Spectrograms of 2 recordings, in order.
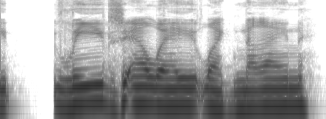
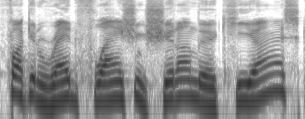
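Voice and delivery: ordinary talk, nothing marked

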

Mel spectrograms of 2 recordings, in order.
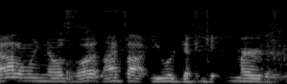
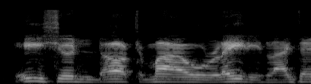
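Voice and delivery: slow, smoke-wrecked biker growl; drawled threat through a smoker's throat; heavy smoker voice; 3 semitones lower than usual. Retold or imitated. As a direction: imitate a menacing chain-smoking biker. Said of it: "I've had four hundred cigarettes today".

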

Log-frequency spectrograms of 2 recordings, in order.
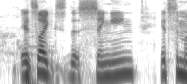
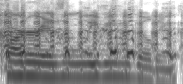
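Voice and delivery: announcer voice; 3 semitones higher, 9 dB louder, much slower than usual. Acted. Announcing exit, laughing.

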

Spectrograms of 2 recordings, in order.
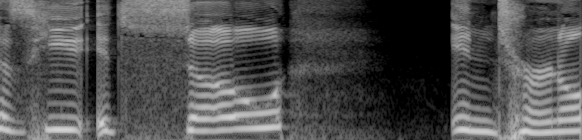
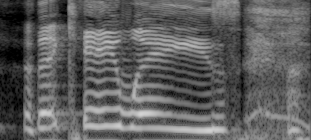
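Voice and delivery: giddy Kiwi cheer; 6 semitones higher, much slower than usual. Real, not acted. Giddy shouting about the Kiwis.

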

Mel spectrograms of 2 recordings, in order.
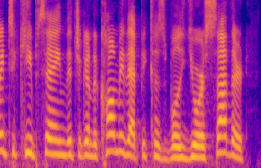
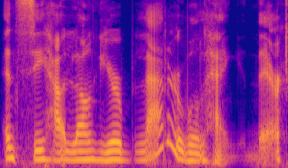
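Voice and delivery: mock menace; 6 semitones lower, 4 dB quieter, slower than usual. Teasing friend who needs bathroom.

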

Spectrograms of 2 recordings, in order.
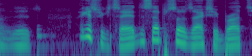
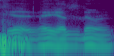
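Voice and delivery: mock casual greeting; 4 dB quieter than usual. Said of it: "I'm like".

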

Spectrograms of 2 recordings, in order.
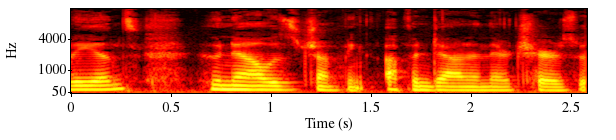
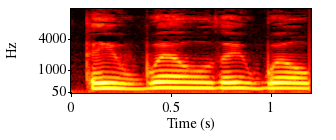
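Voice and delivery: mildly raised crowd cry; excited cry; 5 semitones higher, 4 dB louder than usual. A narrator's reading. Witches' audience cheering on their leader, mildly excited cry. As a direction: agree eagerly, a touch excited. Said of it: "cried the audience".

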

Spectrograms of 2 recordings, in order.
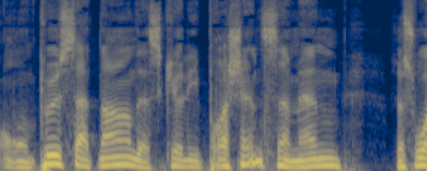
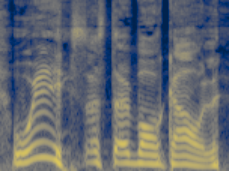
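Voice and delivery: higher-pitched, amused agreement through laughter; amused, laughing reply; 7 semitones higher than usual. Real, not acted. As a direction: agree while still laughing. Laughs at the guest's joke.

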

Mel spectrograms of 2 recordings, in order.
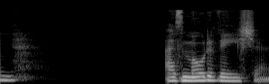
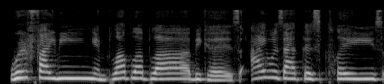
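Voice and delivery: pitched-up gossip voice; overheard woman; 7 semitones higher than usual. Retold or imitated. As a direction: imitate a worked-up young woman.

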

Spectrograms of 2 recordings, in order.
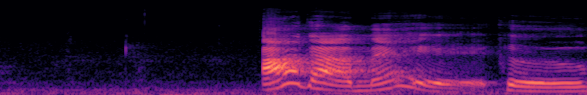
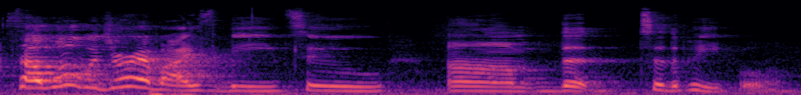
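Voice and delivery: ordinary talk, nothing marked

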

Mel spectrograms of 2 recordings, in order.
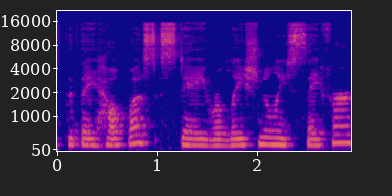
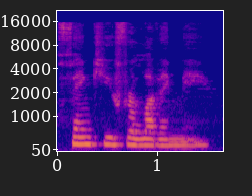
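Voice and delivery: guided meditation prayer. Acted. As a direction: pray phrase by phrase, leaving room to repeat.

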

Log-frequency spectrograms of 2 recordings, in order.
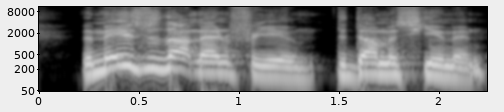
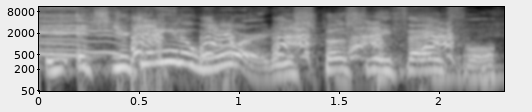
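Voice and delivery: mock indignant shout; 5 semitones higher than usual. Real, not acted. Mock scolding over the award.

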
